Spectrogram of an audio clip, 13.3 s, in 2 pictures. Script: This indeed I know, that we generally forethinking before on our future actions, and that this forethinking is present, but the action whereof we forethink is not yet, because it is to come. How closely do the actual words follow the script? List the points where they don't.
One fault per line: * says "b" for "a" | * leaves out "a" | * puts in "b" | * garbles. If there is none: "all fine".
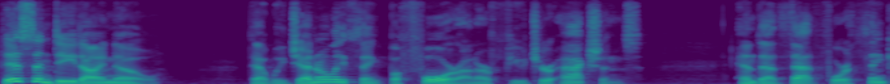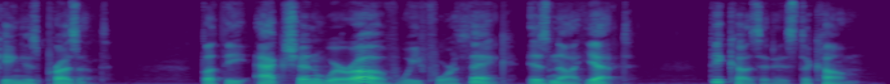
* says "think" for "forethinking"
* says "that" for "this"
